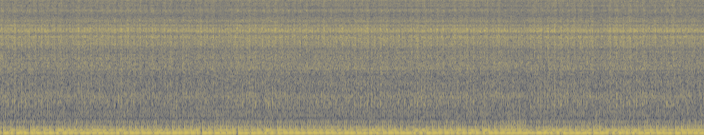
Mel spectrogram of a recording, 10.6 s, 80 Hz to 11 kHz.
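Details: 2006 Aprilia RSV1000R V-twin at idle, 1,300 km after servicing: a lumpy, uneven beat with stumbles about once a second. A misfire is suspected despite new plugs, racing cables, a new crank position sensor and good vacuum lines; a small spark is seen at the front cylinder.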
